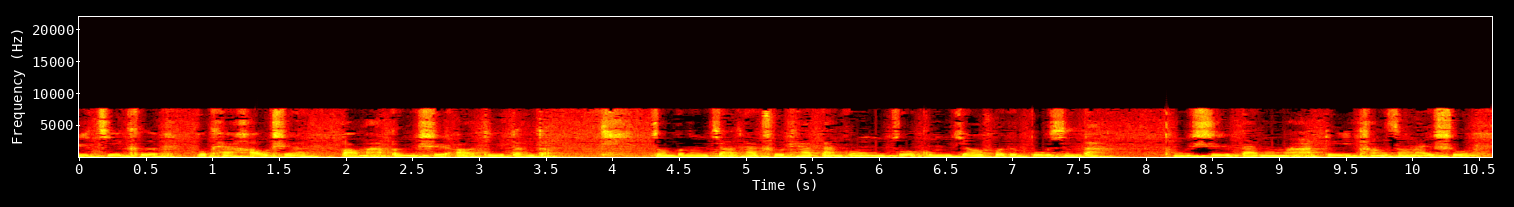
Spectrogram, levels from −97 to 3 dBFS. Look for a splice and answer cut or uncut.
uncut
